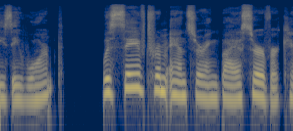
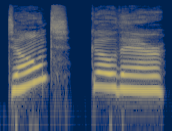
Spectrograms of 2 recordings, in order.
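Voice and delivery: loud, high, drawn-out warning; ordering; 8 semitones higher, 7 dB louder, much slower than usual. A narrator's reading. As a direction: cut her off with a slow, emphatic command. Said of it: "Barbara ordered".

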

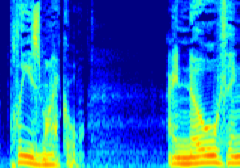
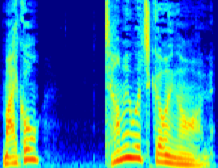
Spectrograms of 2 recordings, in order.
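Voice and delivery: higher, louder insistent demand; 6 semitones higher, 6 dB louder than usual. A narrator's reading. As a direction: demand an explanation at once. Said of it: "demanded Kelsey".

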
